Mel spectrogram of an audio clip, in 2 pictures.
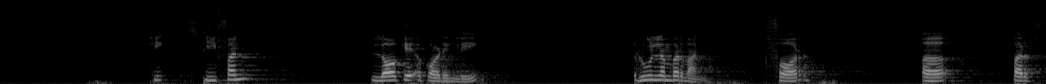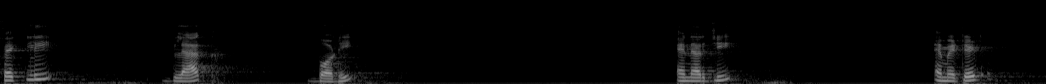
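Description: A man speaks steadily in short phrases, close to a microphone.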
